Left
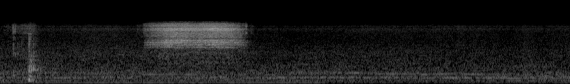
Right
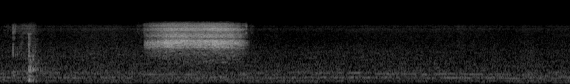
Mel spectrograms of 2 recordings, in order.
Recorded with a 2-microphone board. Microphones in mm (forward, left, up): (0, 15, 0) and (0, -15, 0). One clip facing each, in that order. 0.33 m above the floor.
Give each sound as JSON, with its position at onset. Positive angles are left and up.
{"t": 0.1, "sound": "a crack", "side_deg": -40, "distance_m": 5.0}
{"t": 1.4, "sound": "a hiss", "side_deg": -45, "distance_m": 0.5}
